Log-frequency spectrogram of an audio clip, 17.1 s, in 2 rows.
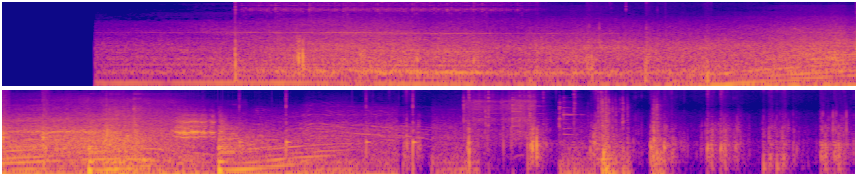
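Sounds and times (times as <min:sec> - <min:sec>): car engine revving: 0:02.2 - 0:13.2.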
